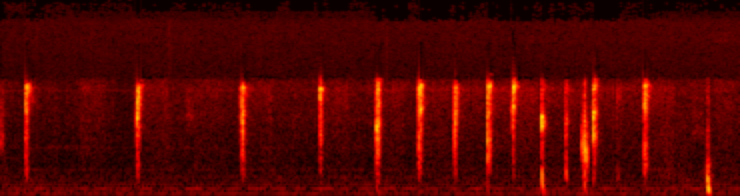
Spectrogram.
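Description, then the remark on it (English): A lone person claps slowly, about once a second at first, then speeds up into quicker, uneven claps, each a sharp, fairly quiet smack against a faint background hum. “that was the slow clap”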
